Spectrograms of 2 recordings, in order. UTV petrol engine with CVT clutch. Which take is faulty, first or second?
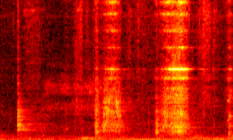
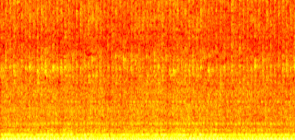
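first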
